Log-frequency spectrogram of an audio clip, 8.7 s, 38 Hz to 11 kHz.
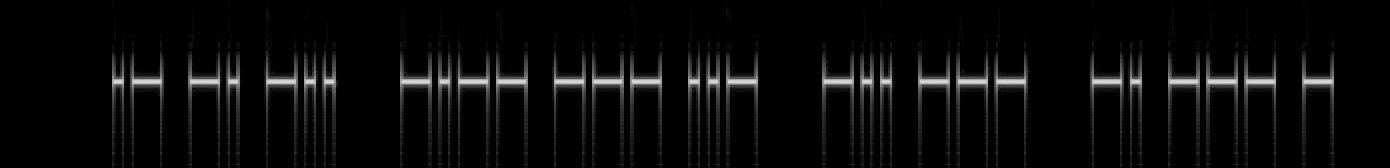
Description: Morse code, heard as a keyed tone, about 20 wpm, 700 Hz. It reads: AND YOU DO NOT
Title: Sets of 4 Words 20wpm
